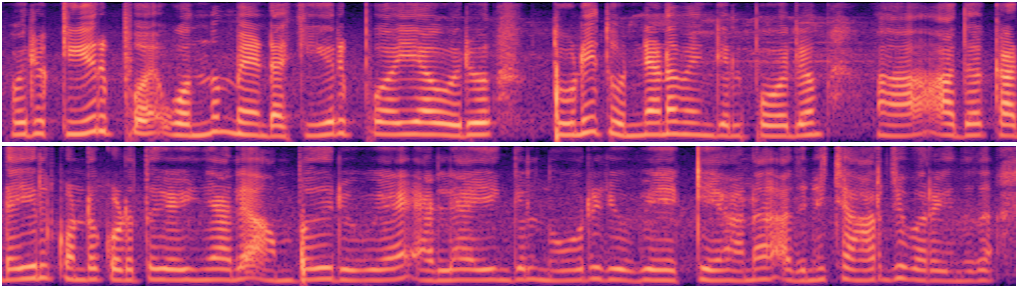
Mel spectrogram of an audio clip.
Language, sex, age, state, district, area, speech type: Malayalam, female, 60+, Kerala, Idukki, rural, spontaneous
